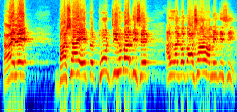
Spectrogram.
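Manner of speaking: loud, high fiery sermon; preaching at full force. Acted. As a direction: drive it at the crowd. Preaching to crowd.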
